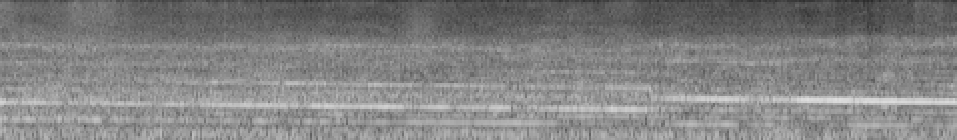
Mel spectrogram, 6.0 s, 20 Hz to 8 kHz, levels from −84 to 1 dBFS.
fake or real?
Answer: fake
